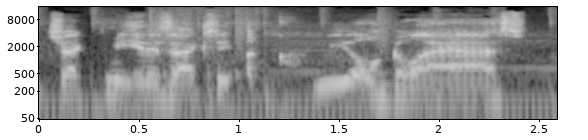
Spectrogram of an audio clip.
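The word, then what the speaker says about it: Aqeel: Yes, and for years I mispronounced it until he finally checked me. It is actually Akil Glass. Akil, okay.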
